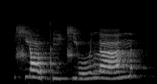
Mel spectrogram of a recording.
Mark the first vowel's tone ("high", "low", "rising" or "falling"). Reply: falling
